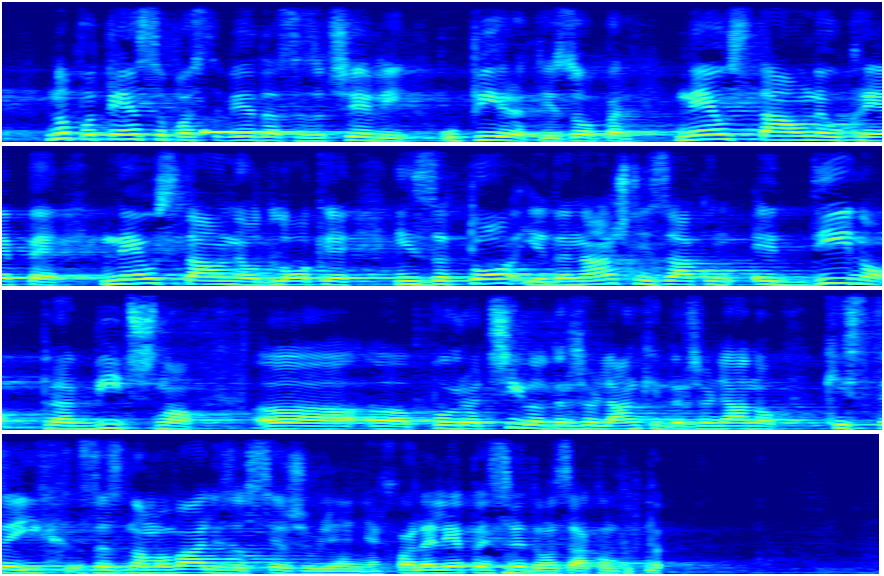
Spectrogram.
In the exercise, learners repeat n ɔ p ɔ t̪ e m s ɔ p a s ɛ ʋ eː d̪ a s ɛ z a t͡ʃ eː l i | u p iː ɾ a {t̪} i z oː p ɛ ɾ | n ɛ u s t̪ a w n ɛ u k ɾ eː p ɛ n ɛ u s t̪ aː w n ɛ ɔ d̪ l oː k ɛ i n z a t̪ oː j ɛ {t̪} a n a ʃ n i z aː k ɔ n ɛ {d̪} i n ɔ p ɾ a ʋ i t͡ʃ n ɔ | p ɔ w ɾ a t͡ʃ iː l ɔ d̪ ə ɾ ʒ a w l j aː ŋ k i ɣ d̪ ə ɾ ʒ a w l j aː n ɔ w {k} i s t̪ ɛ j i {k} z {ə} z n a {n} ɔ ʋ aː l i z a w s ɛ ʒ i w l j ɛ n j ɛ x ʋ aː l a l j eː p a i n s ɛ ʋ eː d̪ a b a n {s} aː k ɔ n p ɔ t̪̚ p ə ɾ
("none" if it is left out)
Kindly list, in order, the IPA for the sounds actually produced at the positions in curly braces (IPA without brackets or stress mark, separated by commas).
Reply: t̪, d̪, d̪, k, x, a, m, z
